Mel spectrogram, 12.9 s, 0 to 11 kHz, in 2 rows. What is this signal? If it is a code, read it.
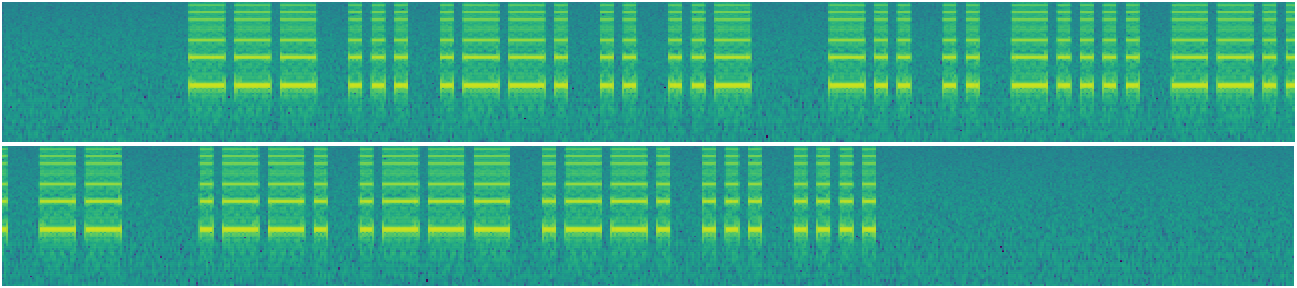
Morse code, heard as electronic beeps, machine-sent, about 21 wpm, 1430 Hz. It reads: OSPIU DI6ZM PJPSH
